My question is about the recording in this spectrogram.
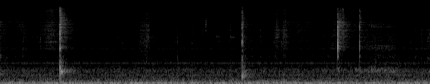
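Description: Cardboard packaging of a headset box being handled and worked open, giving a few scattered sharp clicks and taps over a steady low background hum.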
